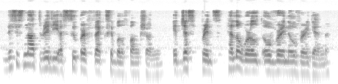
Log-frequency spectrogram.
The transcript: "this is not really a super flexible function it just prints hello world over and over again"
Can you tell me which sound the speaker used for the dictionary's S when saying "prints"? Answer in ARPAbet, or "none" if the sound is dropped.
S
